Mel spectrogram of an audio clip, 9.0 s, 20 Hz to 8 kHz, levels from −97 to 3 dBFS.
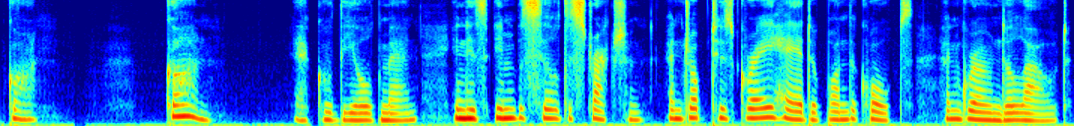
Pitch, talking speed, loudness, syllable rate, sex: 190 Hz, 140 wpm, -18 LUFS, 5.0 syllables/s, female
